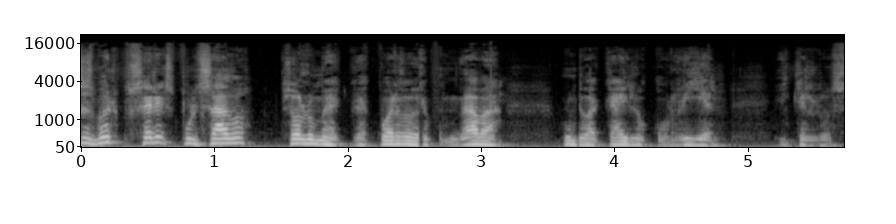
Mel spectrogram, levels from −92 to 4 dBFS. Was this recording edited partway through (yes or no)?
yes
